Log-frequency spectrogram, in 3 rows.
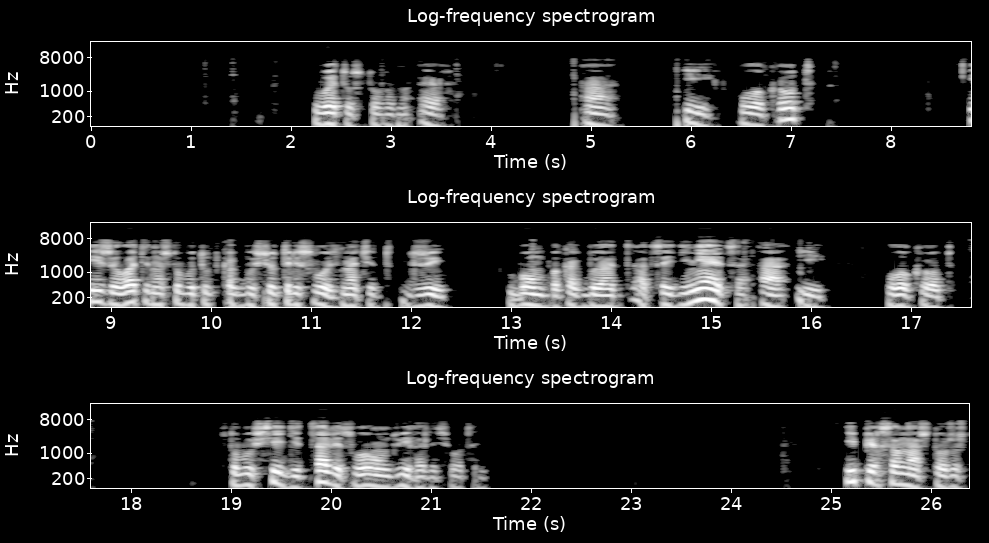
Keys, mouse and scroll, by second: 2.8 r, 3.7 click, 4.7 a, 5.8 i, 7.4-8.7 middle drag, 9.6-10.8 drag, 11.7 g, 13.3 click, 15.2 a, 15.8 i, 17.7-26.3 drag, 17.8 typing.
